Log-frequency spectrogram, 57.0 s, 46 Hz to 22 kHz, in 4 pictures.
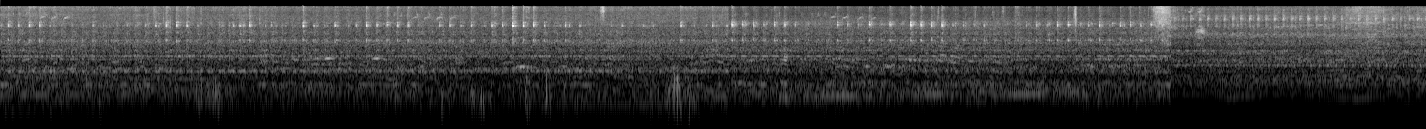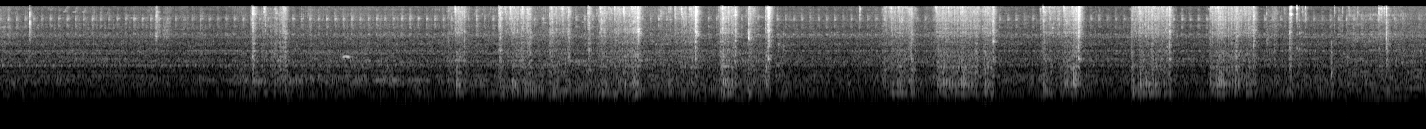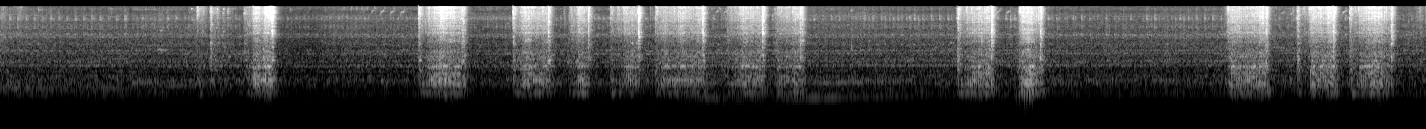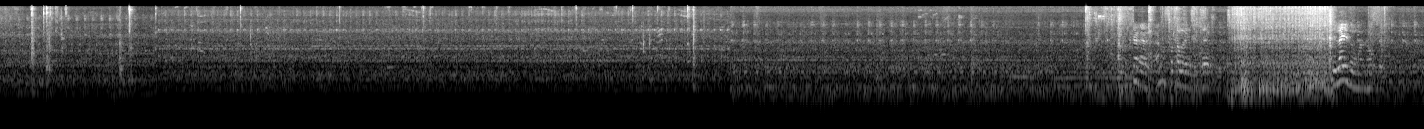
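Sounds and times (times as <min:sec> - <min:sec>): sewing machine stitching: 0:00.0 - 0:31.5, 0:32.6 - 0:39.1, 0:40.7 - 0:50.4, 0:53.4 - 0:57.0.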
